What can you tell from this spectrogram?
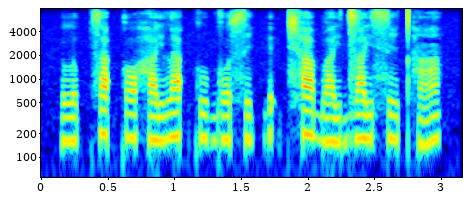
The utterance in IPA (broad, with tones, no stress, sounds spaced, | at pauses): l o˨ k̚ s a˦ ʔ k ɔ˧ h a˧ j l a˦ ʔ k u˧ ɡ o˧ s i˨ k̚ e˦ ʔ t͡ɕʰ a˦ b a˧ j d͡z a˦ j s i˧ t̪ʰ ã˨˦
